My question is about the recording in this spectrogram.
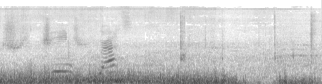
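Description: Rough wind noise buffeting the microphone as it moves along, easing off about three seconds in. A few short, high chirps come about a second in.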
